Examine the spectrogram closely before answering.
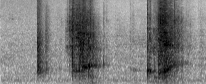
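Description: Ice cubes clatter and rattle into a plastic cup.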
